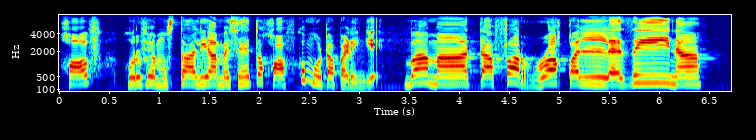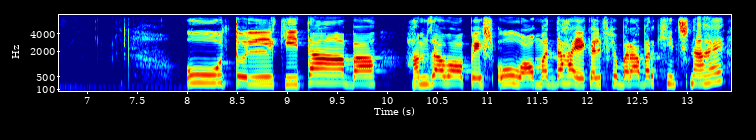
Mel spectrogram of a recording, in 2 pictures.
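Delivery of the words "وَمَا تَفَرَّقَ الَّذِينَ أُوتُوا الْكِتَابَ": slow, melodic tajweed recitation; measured Quranic chant. Shown as a demonstration. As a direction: chant it slowly like a qari. Teacher recites Quran verse.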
